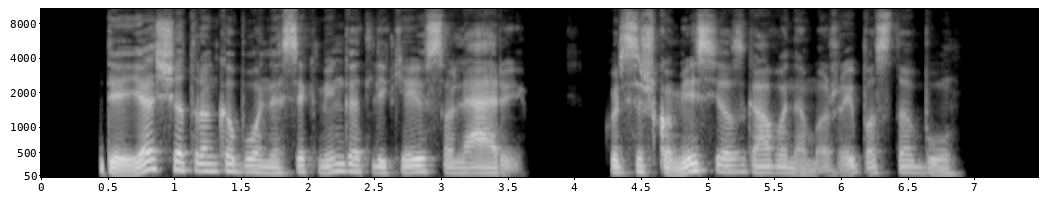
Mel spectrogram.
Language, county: Lithuanian, Vilnius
